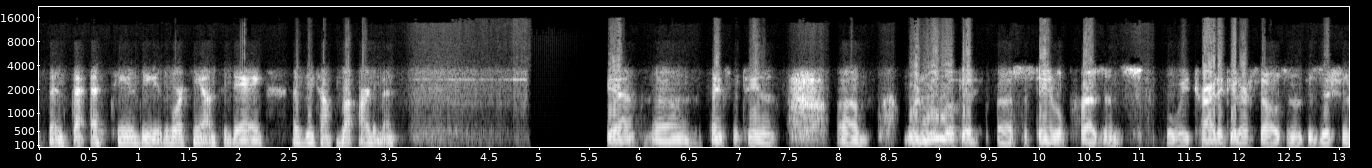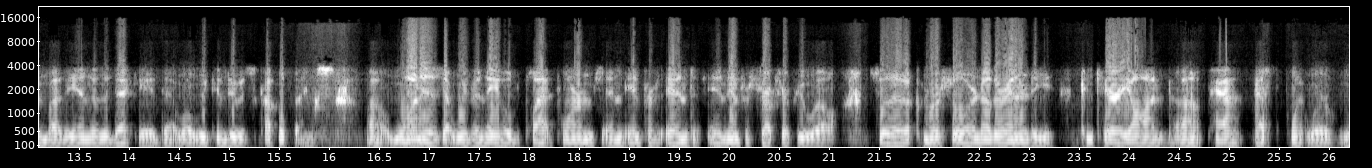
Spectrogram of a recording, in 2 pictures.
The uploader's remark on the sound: Today we have a teleconference from this past Monday where NASA discussed its early Artemis exploration plans.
